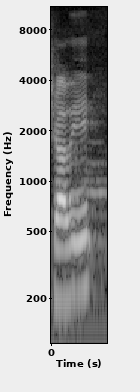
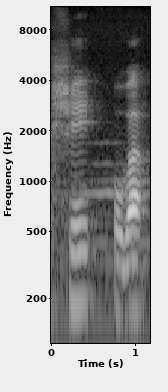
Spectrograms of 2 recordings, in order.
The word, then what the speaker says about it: Yahvé: pero nos indica que se pronunciaba con la A y no con la E. Por lo tanto, no puede ser She, sino tiene que ser Yah. Por eso nosotros usamos Yahvé y no Jehová.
